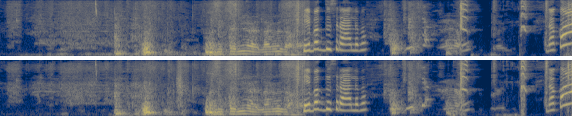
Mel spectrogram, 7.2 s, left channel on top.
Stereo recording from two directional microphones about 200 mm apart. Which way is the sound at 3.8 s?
5° left (ahead or behind).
